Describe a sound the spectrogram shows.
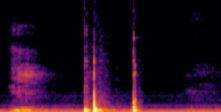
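A microphone knocks against a stand.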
